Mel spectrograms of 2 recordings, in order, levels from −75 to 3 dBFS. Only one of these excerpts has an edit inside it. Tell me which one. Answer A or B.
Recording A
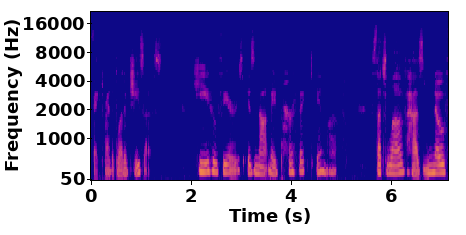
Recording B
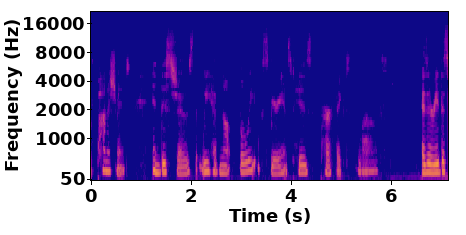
A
